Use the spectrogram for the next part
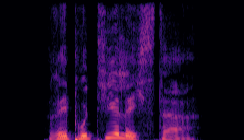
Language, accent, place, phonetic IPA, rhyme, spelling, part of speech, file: German, Germany, Berlin, [ʁepuˈtiːɐ̯lɪçstɐ], -iːɐ̯lɪçstɐ, reputierlichster, adjective, De-reputierlichster.ogg
- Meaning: inflection of reputierlich: 1. strong/mixed nominative masculine singular superlative degree 2. strong genitive/dative feminine singular superlative degree 3. strong genitive plural superlative degree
